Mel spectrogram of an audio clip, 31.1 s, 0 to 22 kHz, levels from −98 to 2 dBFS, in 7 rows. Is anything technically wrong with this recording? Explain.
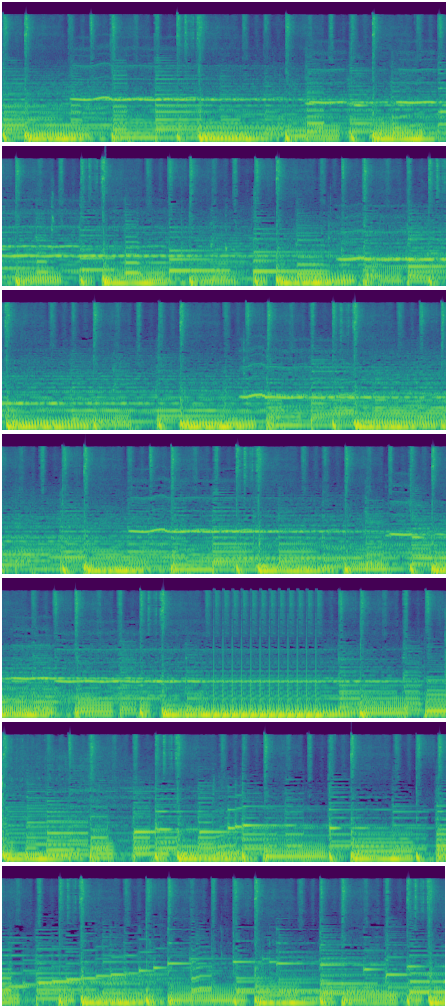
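Yes, there's a system hang loop from 19.88 to 20.99 s. The machine stalled while the audio hardware kept replaying its buffer, so a roughly 93 ms slice, which fits a 4096-sample buffer, repeats 12 times at 10.8 Hz, giving a machine-gun stutter.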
